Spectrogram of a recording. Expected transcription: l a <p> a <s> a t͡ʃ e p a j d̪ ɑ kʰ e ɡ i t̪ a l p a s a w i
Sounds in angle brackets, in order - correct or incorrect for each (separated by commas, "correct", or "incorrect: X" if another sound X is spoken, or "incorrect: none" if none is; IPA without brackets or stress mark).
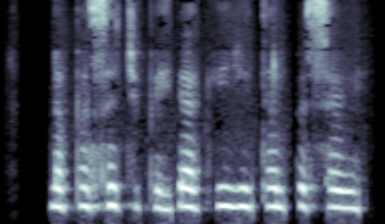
correct, correct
